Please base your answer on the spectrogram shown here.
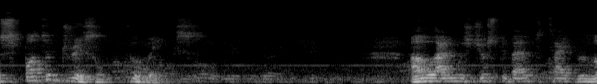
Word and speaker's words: Ohan: And this is the story of Ohan. You wouldn't have heard of him. O-H-A-N. His name is spelled.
